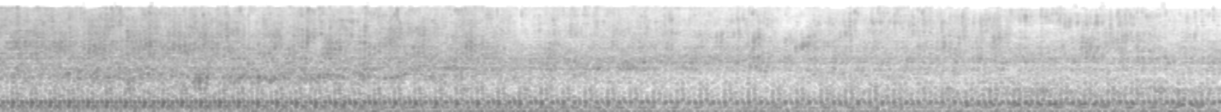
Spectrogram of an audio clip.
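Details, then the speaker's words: RV water pump after installing an intelligent variable pump controller: quiet, even hum with water hiss, no surging, smooth down to a trickle. "Wow, what a difference. There's no surging. It's nice and smooth, all the way down to just a trickle. I can hear it, but just barely."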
